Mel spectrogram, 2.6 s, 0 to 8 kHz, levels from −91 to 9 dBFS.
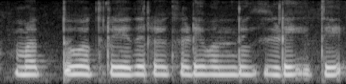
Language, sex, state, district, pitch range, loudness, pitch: Kannada, female, Karnataka, Bidar, 235-245 Hz, -14 LUFS, 240 Hz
